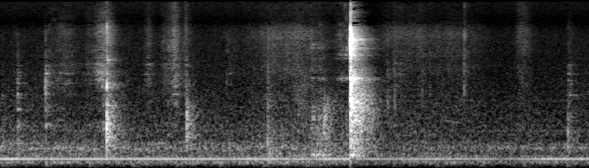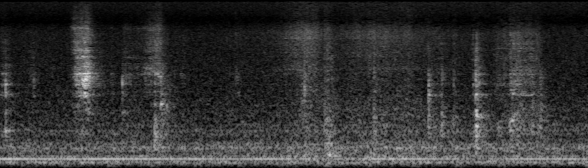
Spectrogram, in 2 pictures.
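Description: Wooden pieces knock and clack together.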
